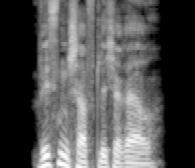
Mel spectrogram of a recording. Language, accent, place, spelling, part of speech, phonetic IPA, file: German, Germany, Berlin, wissenschaftlicherer, adjective, [ˈvɪsn̩ʃaftlɪçəʁɐ], De-wissenschaftlicherer.ogg
- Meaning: inflection of wissenschaftlich: 1. strong/mixed nominative masculine singular comparative degree 2. strong genitive/dative feminine singular comparative degree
